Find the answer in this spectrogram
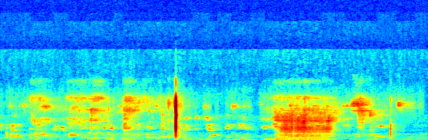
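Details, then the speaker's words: Hotel roommate, a man who hadn't slept the night before, snoring loudly; quiet room, then a harsh, rattling snore of about a second, followed by softer breathing. "But I want y'all to see how my roommate back there snoring like crazy."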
